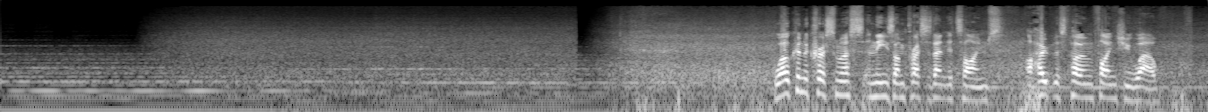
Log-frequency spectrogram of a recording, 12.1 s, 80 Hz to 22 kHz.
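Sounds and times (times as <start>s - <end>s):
soft ambient music: 0.0s - 12.0s
surf: 1.6s - 12.0s
wind on microphone: 1.6s - 12.0s.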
